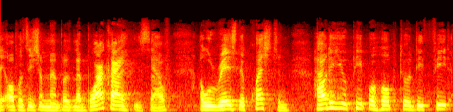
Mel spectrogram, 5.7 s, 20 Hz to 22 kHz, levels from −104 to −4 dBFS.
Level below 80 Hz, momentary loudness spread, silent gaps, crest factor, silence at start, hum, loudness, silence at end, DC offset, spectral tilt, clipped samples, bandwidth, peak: -56 dBFS; 11 LU; none; 18 dB; 0 s; none; -20 LUFS; 0 s; under 0.1%; -7 dB/octave; under 0.1%; 9.6 kHz; -2 dBFS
